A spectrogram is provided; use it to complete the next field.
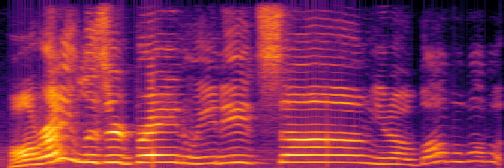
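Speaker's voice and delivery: high loud character yell. Game master voicing Jaynny calling an order back into the tavern kitchen: yelling to the kitchen. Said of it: "kind of yell back into the kitchen".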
